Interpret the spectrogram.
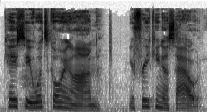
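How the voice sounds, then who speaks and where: A woman's voice: on the low side, animated, measured pace, a little mellow, a little hiss or hum. A woman acting in an audio drama as a concerned, encouraging young band member. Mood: concerned, impatient.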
